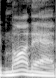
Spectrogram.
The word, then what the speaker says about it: monad: I say it a monad I was going to say monad monad does not rhyme with gonad remind yourself Mike uh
